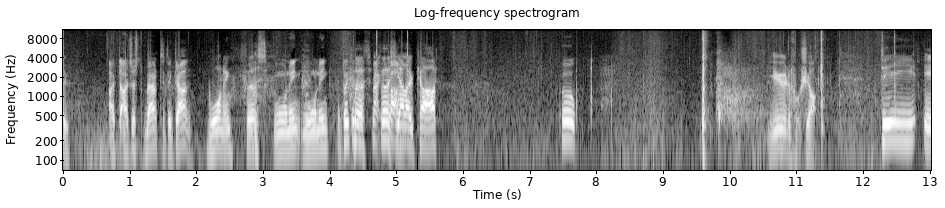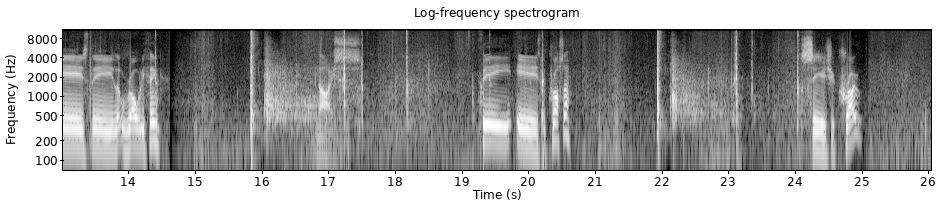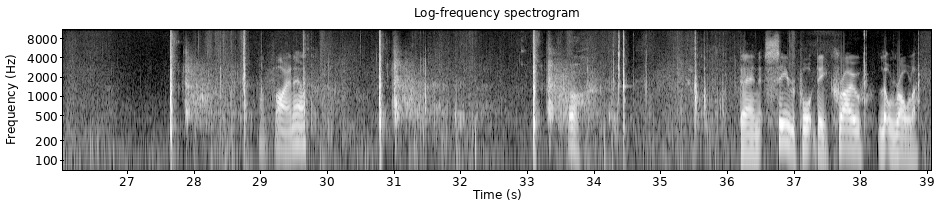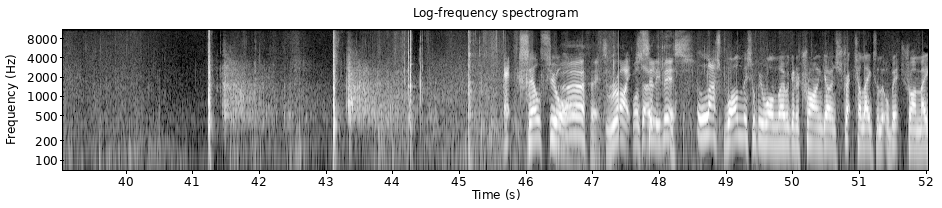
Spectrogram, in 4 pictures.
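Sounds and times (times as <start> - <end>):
shotgun shot with echo: 9.6 - 10.4, 15.8 - 16.8, 21.9 - 23.2, 27.6 - 28.4, 30.8 - 31.7, 33.1 - 33.8, 41.2 - 42.0, 43.1 - 44.0.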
